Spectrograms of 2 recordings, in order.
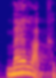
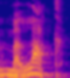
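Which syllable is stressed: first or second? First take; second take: first; second. First: The stress is on the first syllable. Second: The stress is on the second syllable. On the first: It is a noun meaning king. "重音在第一个音节呢就是名词" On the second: It is a verb meaning to reign. "这个是动词，重音在第二个音节"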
